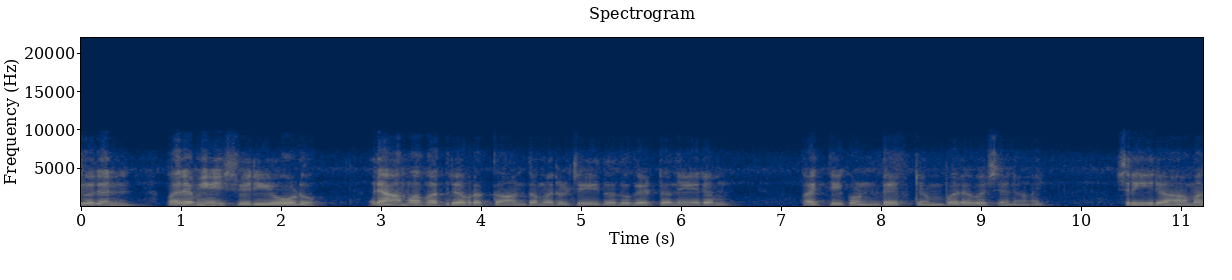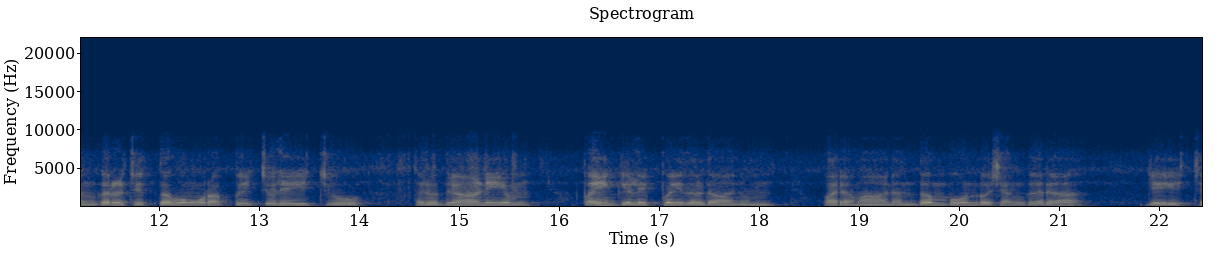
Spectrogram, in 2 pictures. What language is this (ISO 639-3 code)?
mal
